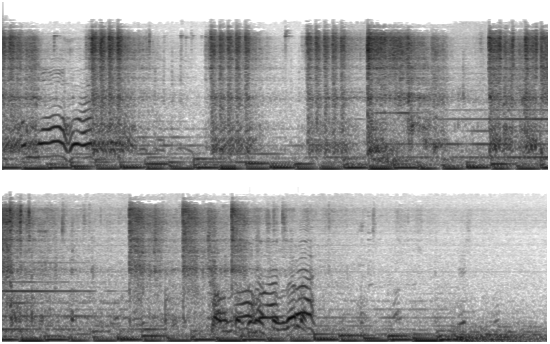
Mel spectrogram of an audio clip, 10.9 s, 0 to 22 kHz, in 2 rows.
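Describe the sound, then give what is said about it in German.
Loud, rapid bursts of automatic gunfire crackle in repeated volleys, harsh, while men shout and call out over the shooting and a low rumble runs underneath; from a Taliban propaganda video of the Good Friday firefight with German soldiers on 2 April 2010. “Und dann gingen auch schon die ersten Schüsse los, ne?”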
